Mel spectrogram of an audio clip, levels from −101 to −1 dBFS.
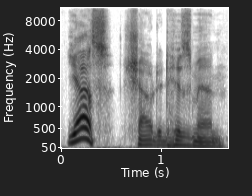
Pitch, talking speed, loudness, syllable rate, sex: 115 Hz, 145 wpm, -17 LUFS, 3.5 syllables/s, male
